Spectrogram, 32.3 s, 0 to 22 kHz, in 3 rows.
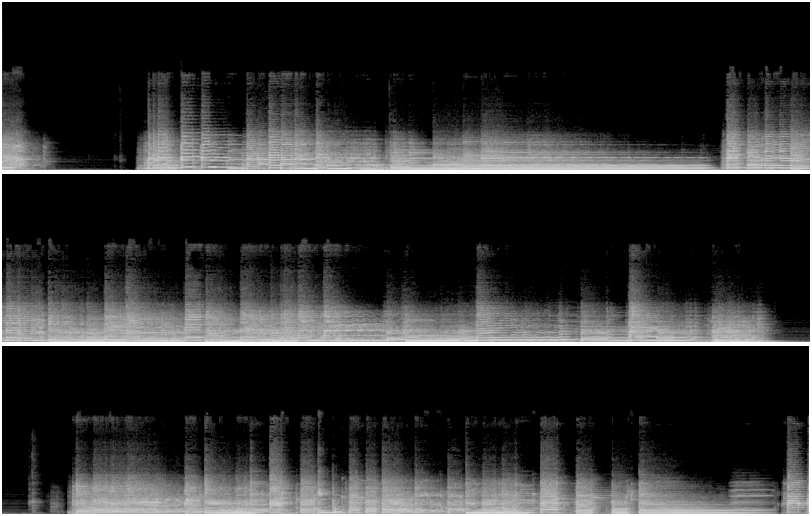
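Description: Electric guitar played through a 1960 Fender Tweed Deluxe tube amplifier: phrases of ringing chords and single notes with pitch bends and slides. There is a short break near the start and another about two-thirds of the way through.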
